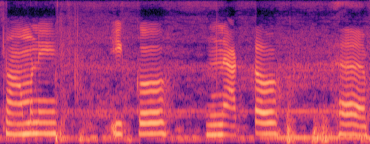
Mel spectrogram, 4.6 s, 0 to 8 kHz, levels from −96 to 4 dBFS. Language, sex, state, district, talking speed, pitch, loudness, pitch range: Punjabi, female, Punjab, Fazilka, 50 wpm, 200 Hz, -15 LUFS, 140-220 Hz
